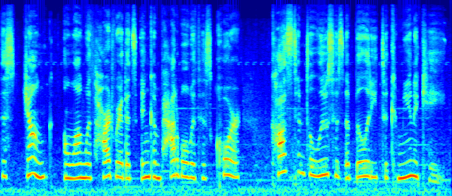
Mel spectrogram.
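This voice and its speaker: A woman playing a gentle, earnest little girl in a video game, speaking politely and carefully. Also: high-pitched, steady tone, normal speed. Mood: earnest, thoughtful. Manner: polite, soft-hearted, careful.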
